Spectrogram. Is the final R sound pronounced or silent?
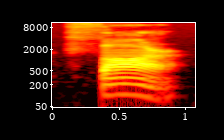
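pronounced. It ends with an audible R sound.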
